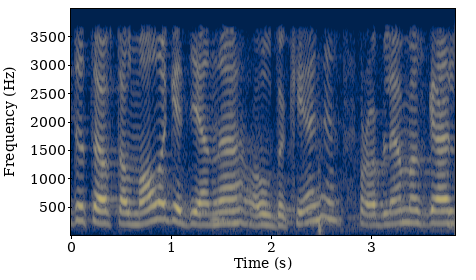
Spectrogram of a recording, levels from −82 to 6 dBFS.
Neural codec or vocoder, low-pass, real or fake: none; 3.6 kHz; real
